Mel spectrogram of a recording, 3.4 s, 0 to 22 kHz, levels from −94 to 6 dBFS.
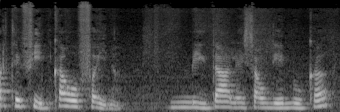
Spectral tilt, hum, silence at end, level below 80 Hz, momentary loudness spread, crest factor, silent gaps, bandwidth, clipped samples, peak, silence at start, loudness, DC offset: -6 dB/octave; none; 0.05 s; -66 dBFS; 11 LU; 16 dB; none; over 20 kHz; under 0.1%; -10 dBFS; 0 s; -27 LUFS; under 0.1%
